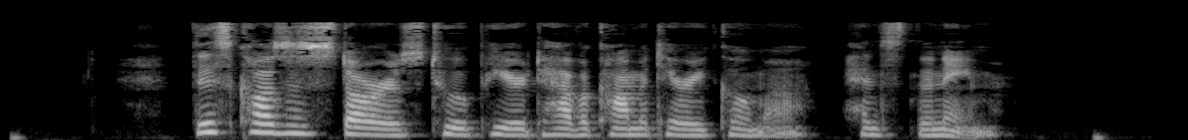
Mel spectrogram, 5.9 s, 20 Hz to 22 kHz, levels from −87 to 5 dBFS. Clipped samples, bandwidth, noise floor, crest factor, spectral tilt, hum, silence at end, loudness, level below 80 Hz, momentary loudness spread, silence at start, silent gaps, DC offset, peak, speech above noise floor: under 0.1%; 12 kHz; -70 dBFS; 22 dB; -2 dB/octave; none; 0.4 s; -22 LUFS; -62 dBFS; 19 LU; 0.05 s; none; under 0.1%; -4 dBFS; 46 dB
